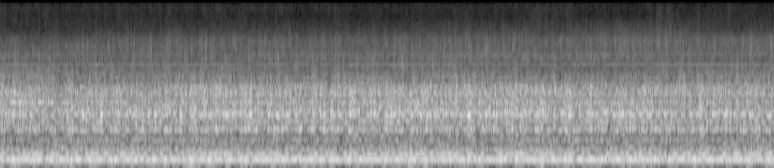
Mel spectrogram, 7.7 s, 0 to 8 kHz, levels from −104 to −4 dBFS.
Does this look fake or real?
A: fake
